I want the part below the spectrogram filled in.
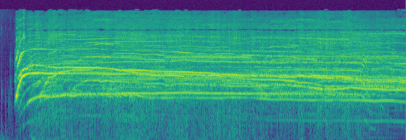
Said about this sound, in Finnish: Mä en löytänyt mitään hurraa, mä löysin vaan ton kiljahduksen tosta.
